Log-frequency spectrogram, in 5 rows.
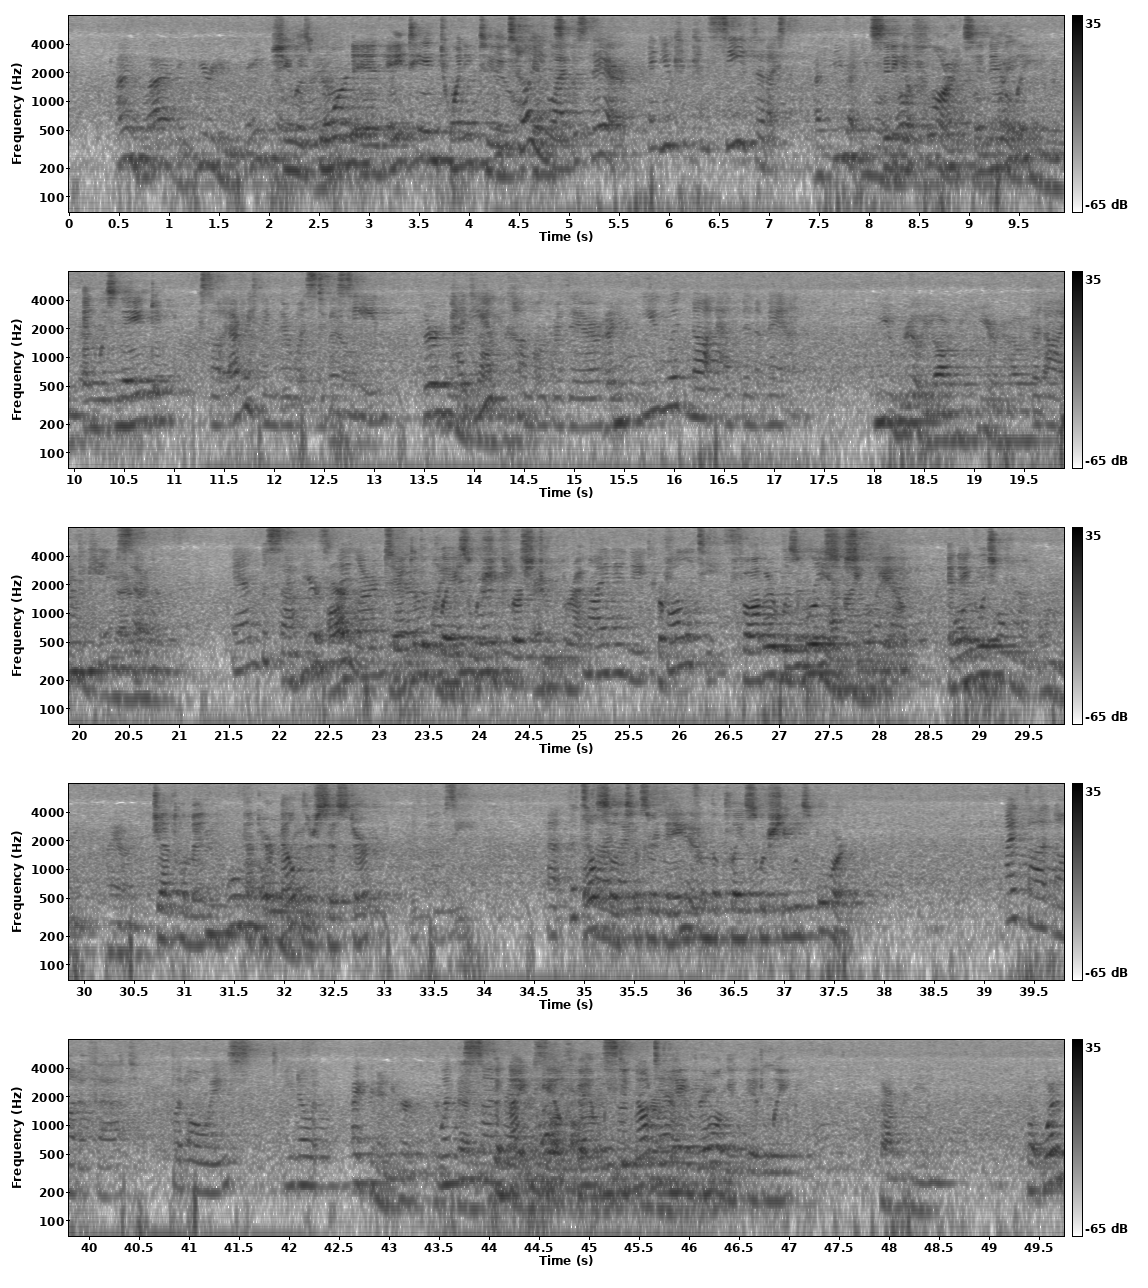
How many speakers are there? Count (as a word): three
